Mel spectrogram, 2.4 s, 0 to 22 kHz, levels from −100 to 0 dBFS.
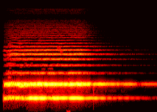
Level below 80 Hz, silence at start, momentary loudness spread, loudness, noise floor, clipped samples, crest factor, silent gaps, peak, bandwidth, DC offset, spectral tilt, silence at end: under -90 dBFS; 0.05 s; 15 LU; -19 LUFS; -46 dBFS; under 0.1%; 14 dB; none; -8 dBFS; 6.8 kHz; under 0.1%; 0.5 dB/octave; 0.35 s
